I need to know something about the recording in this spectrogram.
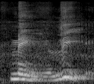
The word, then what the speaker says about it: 美丽: Bukan berubah apanya sih, cuman berubah misalnya nih Mandarin modern, Mei Li. Jadi kayak seperti Mei Li. Li itu sebenarnya di zaman dahulu dia ada nada keempat, Mei Li, Mei Li gitu loh.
